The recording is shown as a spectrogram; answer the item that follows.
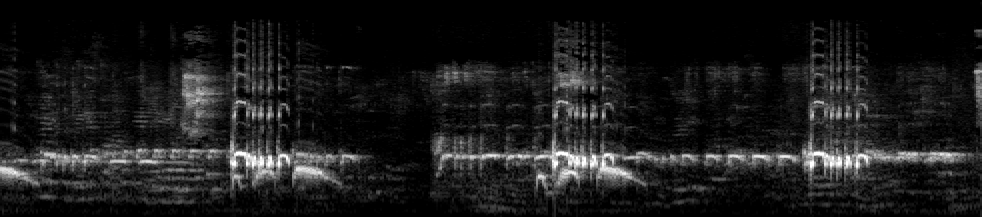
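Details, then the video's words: Zebra dove of a local Indonesian strain, singing often, played to prompt other doves to call: three long phrases of quick rattling coos ending in falling slurs, separated by short silences. "PANCINGAN PERKUTUT LOKAL SUPER GACOR UNTUK PANCINGAN PERKUTUT AGAR CEPAT BUNYI"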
